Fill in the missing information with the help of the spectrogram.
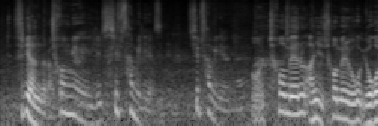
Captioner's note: speaking in Korean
